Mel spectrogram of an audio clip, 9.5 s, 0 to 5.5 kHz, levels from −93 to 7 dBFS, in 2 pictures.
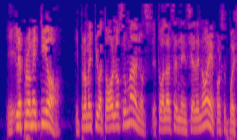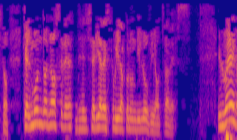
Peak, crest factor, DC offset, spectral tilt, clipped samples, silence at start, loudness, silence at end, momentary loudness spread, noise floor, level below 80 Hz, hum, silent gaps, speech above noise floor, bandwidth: -6 dBFS; 20 dB; under 0.1%; -8.5 dB/octave; under 0.1%; 0.15 s; -26 LUFS; 0 s; 11 LU; -53 dBFS; -40 dBFS; none; none; 28 dB; 5.2 kHz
